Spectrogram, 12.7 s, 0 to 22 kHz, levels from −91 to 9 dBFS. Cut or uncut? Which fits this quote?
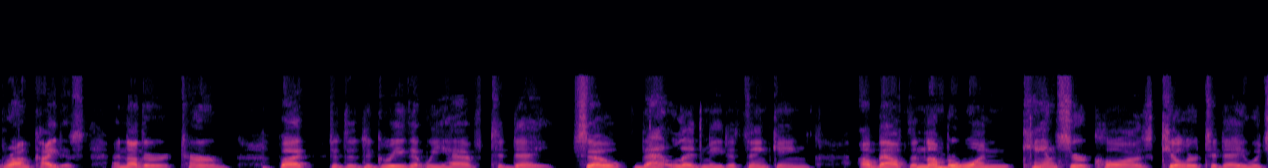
cut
